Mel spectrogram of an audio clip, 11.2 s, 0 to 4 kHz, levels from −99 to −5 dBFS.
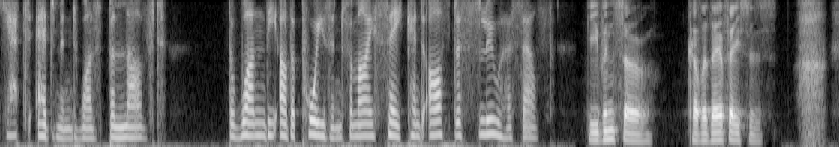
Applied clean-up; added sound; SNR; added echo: none; none; none; none.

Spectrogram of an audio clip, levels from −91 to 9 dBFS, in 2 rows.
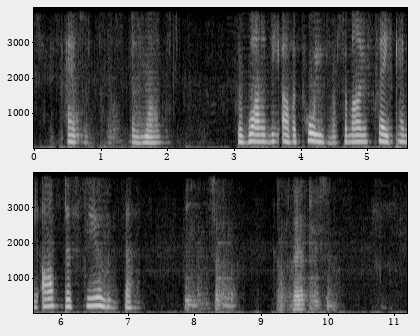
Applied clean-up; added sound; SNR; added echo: neural separator model SepFormer WHAMR!.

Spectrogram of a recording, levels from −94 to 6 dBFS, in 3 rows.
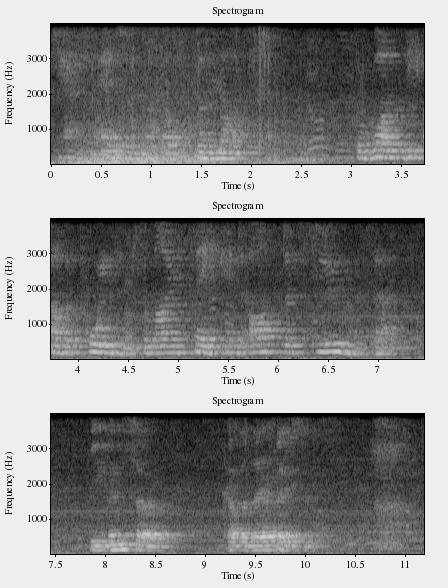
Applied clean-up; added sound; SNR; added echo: none; Subway, metro, underground; 6 dB; reverberation time 0.9 s.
